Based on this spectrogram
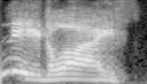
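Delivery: strange, unsettling, high, loud creature voice. Voicing a book that tries to eat a hand: weird book voice. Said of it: "It says in a weird, uh, voice".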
